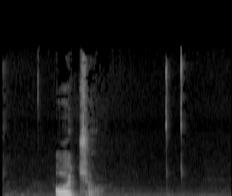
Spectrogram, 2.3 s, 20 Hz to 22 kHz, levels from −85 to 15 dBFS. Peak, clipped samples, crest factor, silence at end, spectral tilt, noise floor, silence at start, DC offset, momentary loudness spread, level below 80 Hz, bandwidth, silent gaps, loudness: -4 dBFS; under 0.1%; 22 dB; 1.35 s; -3.5 dB/octave; -57 dBFS; 0.55 s; under 0.1%; 25 LU; -72 dBFS; 16.5 kHz; none; -21 LUFS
